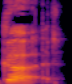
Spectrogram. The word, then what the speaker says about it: good: have a good one the vowel in good is an Upsilon vowel rather than ooh or that ooh pronunciation that's often confused with the Upsilon vowel is pronounced with a more relaxed lip position than oo and the tongue and the jaw are in a more neutral position as well it's kind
